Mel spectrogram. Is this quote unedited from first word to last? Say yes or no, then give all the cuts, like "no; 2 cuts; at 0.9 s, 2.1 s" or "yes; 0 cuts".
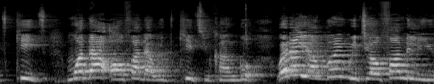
yes; 0 cuts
